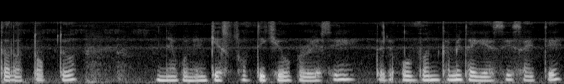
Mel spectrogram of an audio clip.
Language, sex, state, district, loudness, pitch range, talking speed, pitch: Nagamese, female, Nagaland, Dimapur, -19 LUFS, 185-210 Hz, 190 wpm, 195 Hz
